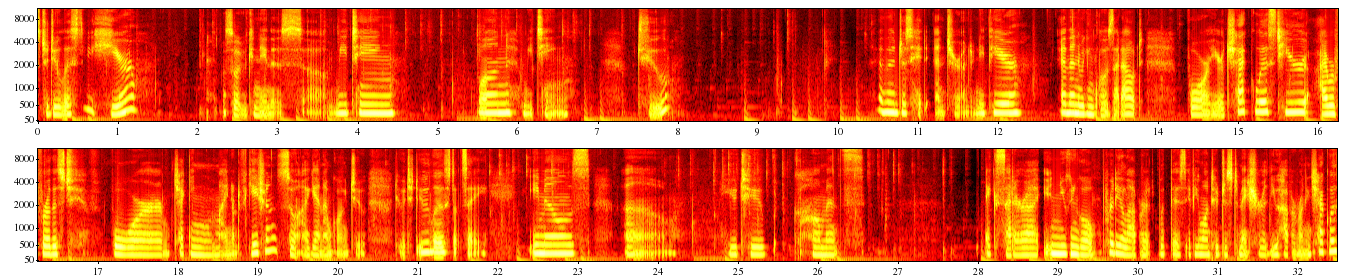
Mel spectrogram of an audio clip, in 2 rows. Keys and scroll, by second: 2.2-7.3 typing, 9.0 BackSpace, 9.3 shift+m, 10.9 Return, 16.3 /, 21.6-22.8 typing, 24.4-27.7 typing.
